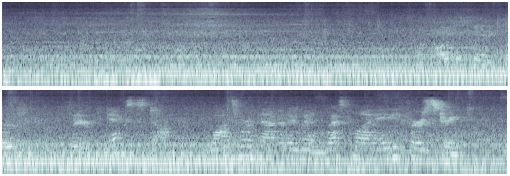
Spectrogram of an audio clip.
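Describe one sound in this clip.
A hybrid-electric city bus hums and rumbles as it drives, heard from inside.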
